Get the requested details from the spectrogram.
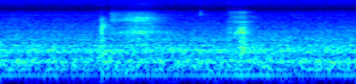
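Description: A man blows kisses into his hand.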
